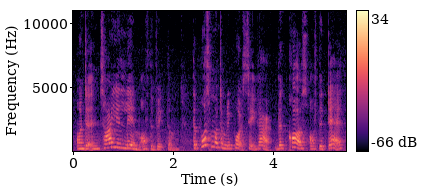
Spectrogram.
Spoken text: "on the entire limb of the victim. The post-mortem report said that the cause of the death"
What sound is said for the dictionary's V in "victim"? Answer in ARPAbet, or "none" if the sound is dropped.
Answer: V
